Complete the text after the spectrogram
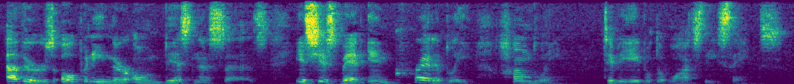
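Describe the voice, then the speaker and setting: A woman presenting a guided imagery program, teaching slowly and deliberately with long pauses. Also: low voice, husky. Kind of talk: slow, calm teaching.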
